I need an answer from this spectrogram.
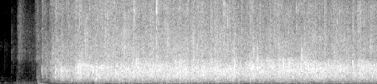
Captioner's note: audience applauding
